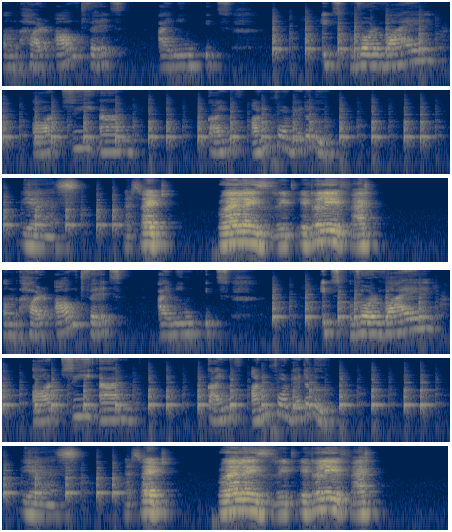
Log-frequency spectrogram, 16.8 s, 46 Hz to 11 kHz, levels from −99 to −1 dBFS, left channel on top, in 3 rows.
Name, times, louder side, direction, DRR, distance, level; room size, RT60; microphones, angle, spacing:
voice 1, 0.0-1.5 1.9-3.1 4.0-5.5 6.0-7.3 8.2-9.8, right 4 dB, 85° right, 0.5 m, -43 dB
sound 1, 3.4-13.1, right 3 dB, ahead, 1.2 m, -47 dB
voice 2, 11.4-12.1 12.7-13.3 13.9-15.8, left 2 dB, 15° left, 0.7 m, -31 dB
2.8 x 2.1 x 3.5 m
head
